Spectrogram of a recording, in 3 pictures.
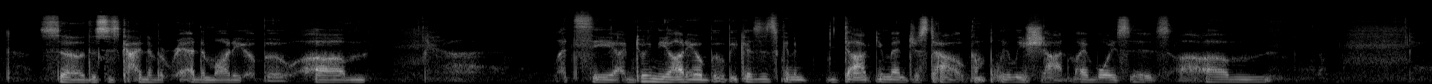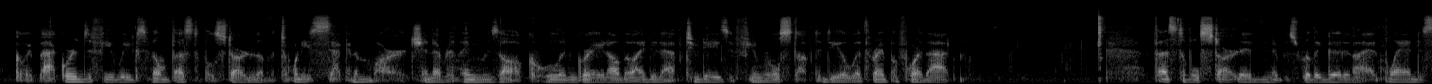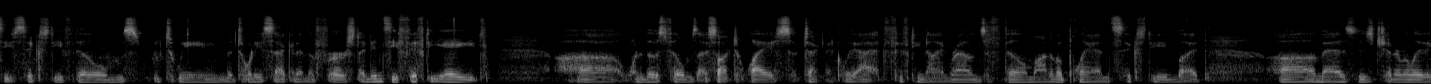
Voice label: laryngitis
